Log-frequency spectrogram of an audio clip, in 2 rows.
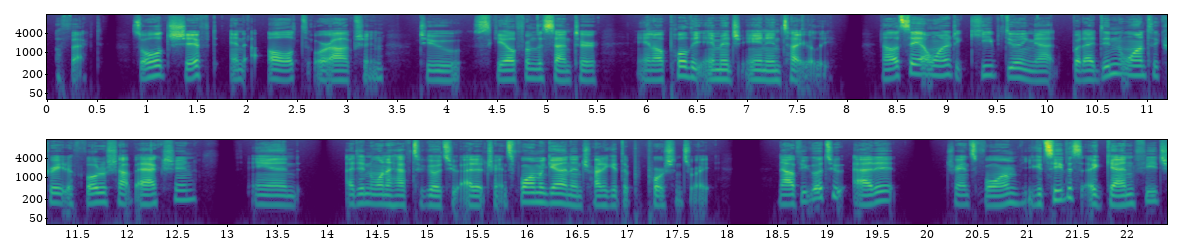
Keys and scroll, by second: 7.6 alt+shift+Return.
